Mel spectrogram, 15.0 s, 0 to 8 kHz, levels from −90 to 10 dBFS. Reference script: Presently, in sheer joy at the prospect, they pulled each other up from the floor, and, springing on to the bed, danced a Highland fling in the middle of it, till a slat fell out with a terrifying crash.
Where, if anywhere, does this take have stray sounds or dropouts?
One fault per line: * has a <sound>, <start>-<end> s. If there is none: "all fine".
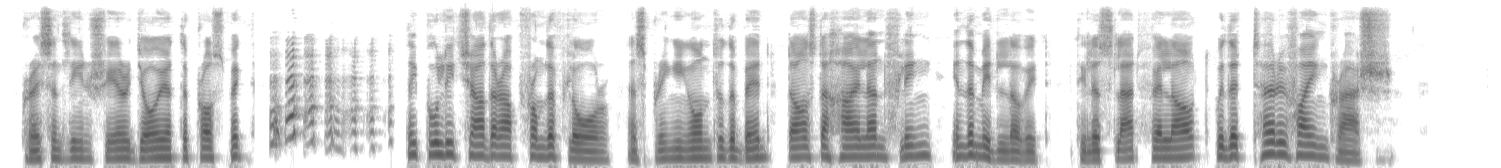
* has a laugh, 2.7-4.0 s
